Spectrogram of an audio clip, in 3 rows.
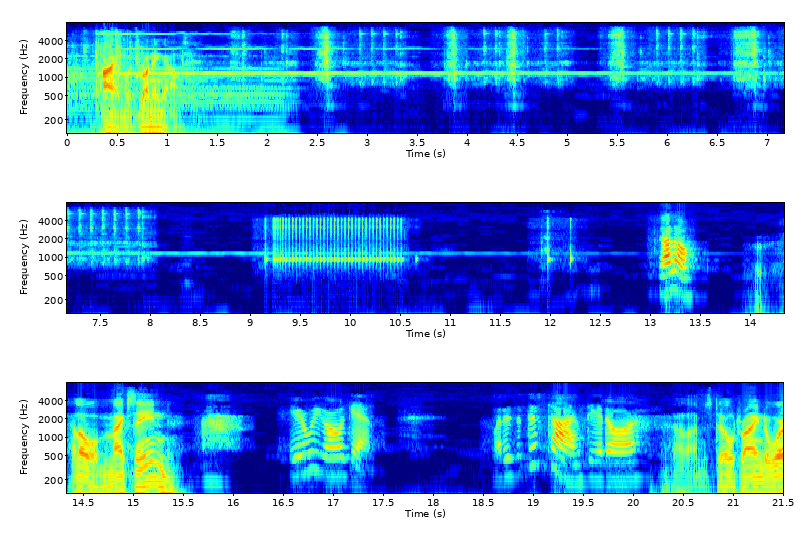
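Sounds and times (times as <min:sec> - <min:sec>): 
telephone ringing from a phone booth: 0:00.0 - 0:10.8
speech: 0:00.3 - 0:01.3, 0:14.4 - 0:15.5, 0:18.8 - 0:21.5.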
